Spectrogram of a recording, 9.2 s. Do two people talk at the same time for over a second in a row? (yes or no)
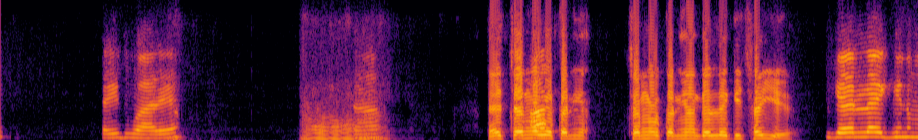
no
